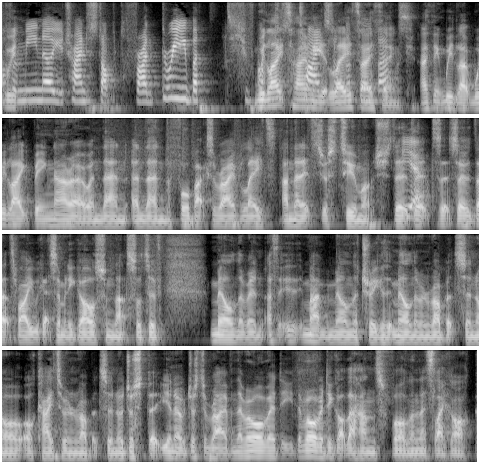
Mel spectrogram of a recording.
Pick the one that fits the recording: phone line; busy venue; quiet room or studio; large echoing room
quiet room or studio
